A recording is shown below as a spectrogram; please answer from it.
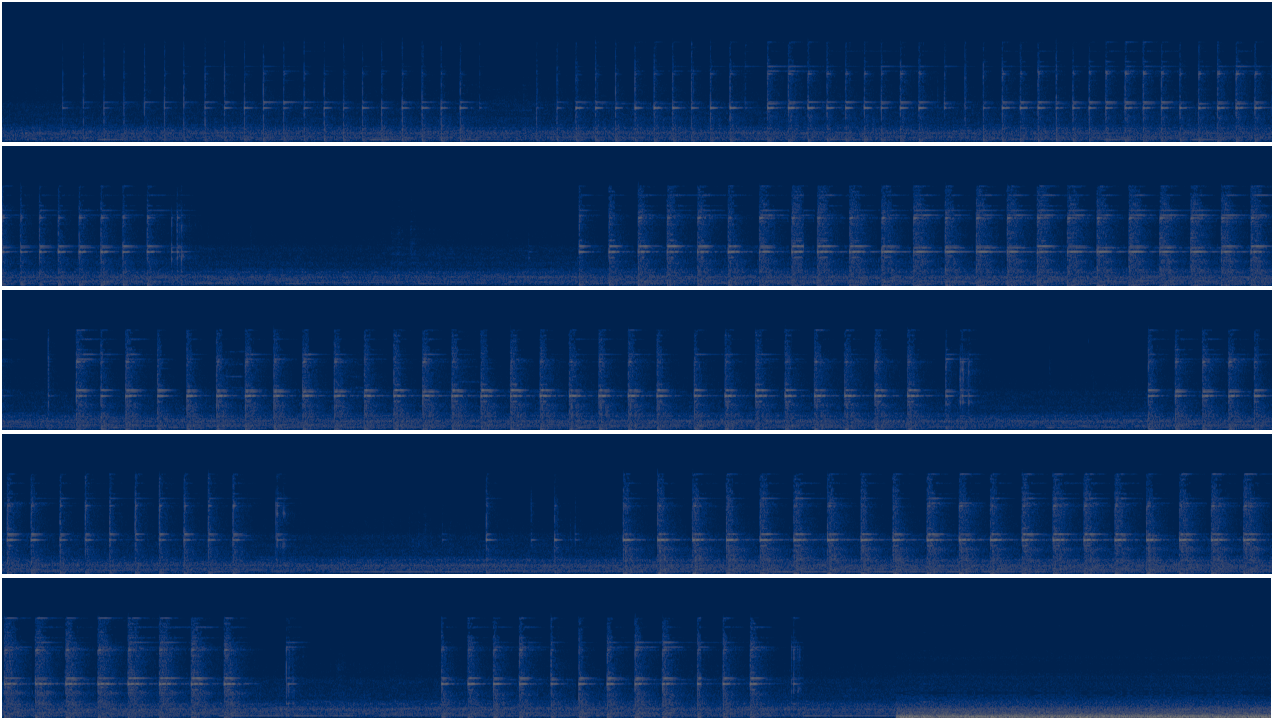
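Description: Hand-forging hammer blows on a red-hot spring-steel knife blank on an anvil, the anvil ringing high with each blow. The blows come in very fast runs of several seconds each, broken by short pauses, about six runs in all.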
